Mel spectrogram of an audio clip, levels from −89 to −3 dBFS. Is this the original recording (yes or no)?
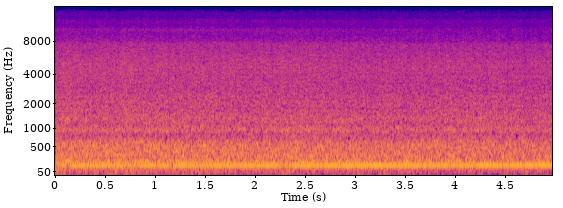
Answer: yes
